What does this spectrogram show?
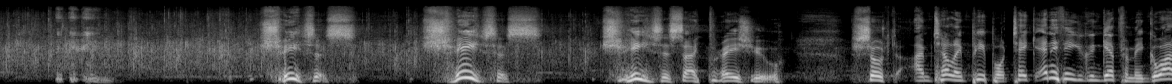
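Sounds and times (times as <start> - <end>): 
audience clapping: 0.0 - 7.4
speech: 0.6 - 1.3, 2.5 - 3.6, 4.3 - 7.9, 8.5 - 11.7.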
